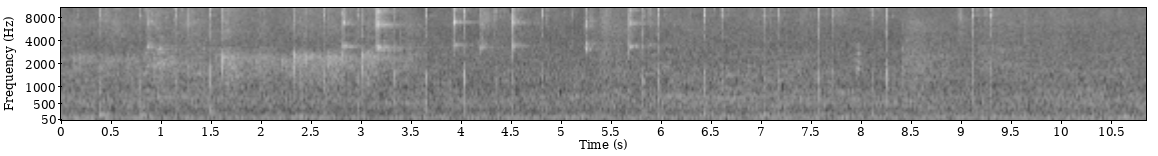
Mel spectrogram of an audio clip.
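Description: Arena crowd murmur with many short, sharp clicks scattered through it, among them a table tennis ball bounced on the table before a serve. A steady low hum runs underneath.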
